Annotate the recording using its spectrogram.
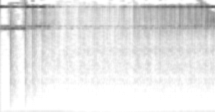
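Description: A bright, high metallic chime sound effect: sustained ringing tones with a quick run of ticks that die away within the first half second. A faint shimmering tinkle swells back in after a second of silence.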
